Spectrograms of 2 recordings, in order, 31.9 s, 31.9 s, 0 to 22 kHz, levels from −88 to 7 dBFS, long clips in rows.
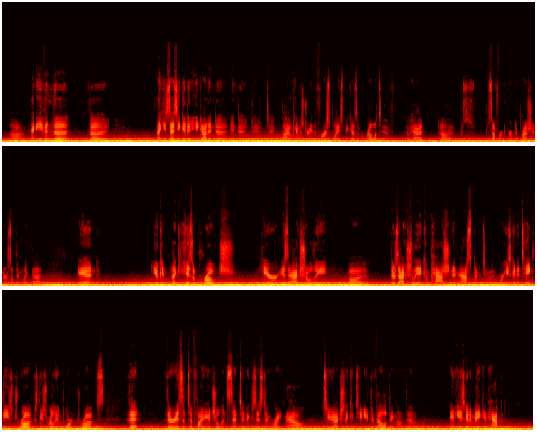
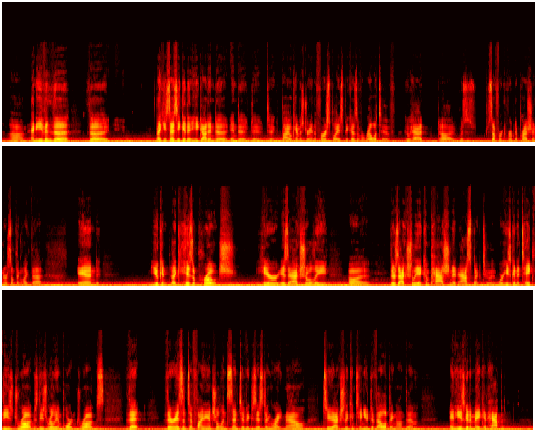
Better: second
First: low rumble; loud; throughout; 1 dB below the speech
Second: low rumble; faint; throughout; 20 dB below the speech

